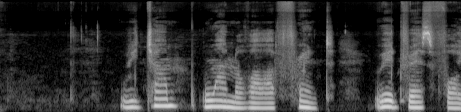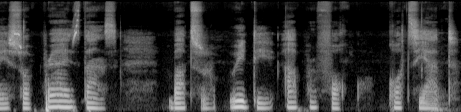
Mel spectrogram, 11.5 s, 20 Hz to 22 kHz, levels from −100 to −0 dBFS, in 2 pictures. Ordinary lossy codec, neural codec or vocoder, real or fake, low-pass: none; vocoder, 48 kHz, 128 mel bands, Vocos; fake; none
